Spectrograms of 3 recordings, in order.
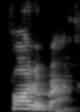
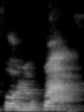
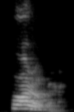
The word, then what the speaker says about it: photograph: Yeah, so we have photograph, not photograph, photograph, photography. Now we stress the second syllable.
